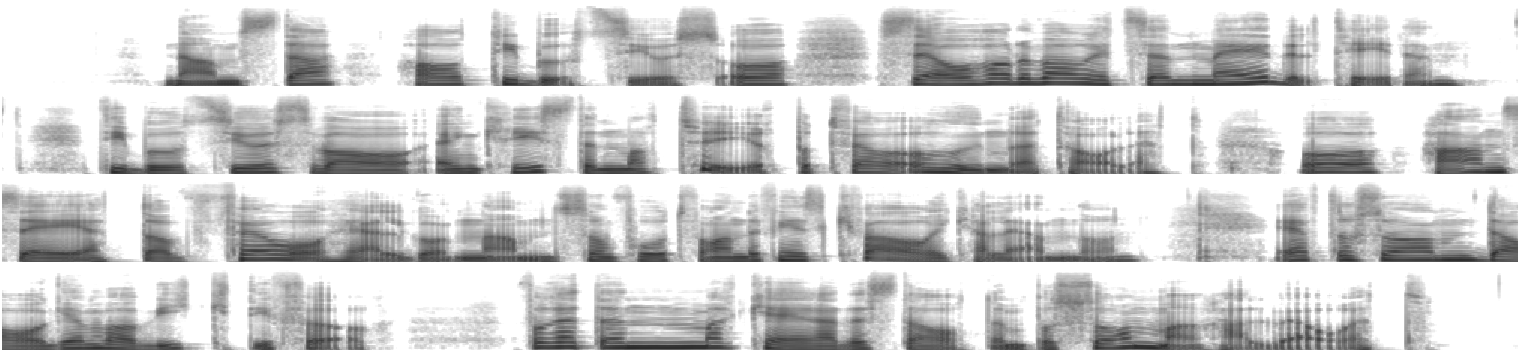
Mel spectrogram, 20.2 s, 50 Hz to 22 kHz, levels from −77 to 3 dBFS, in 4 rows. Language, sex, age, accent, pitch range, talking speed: Swedish, female, 40-59, native, 125-175 Hz, 125 wpm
